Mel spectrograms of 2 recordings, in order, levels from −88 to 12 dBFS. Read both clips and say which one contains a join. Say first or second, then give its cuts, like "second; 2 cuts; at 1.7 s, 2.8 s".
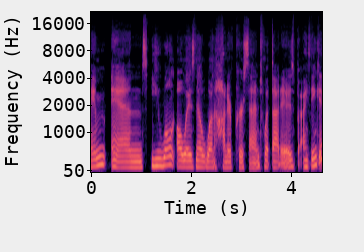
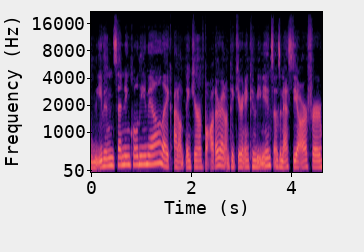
first; 1 cut; at 1.1 s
